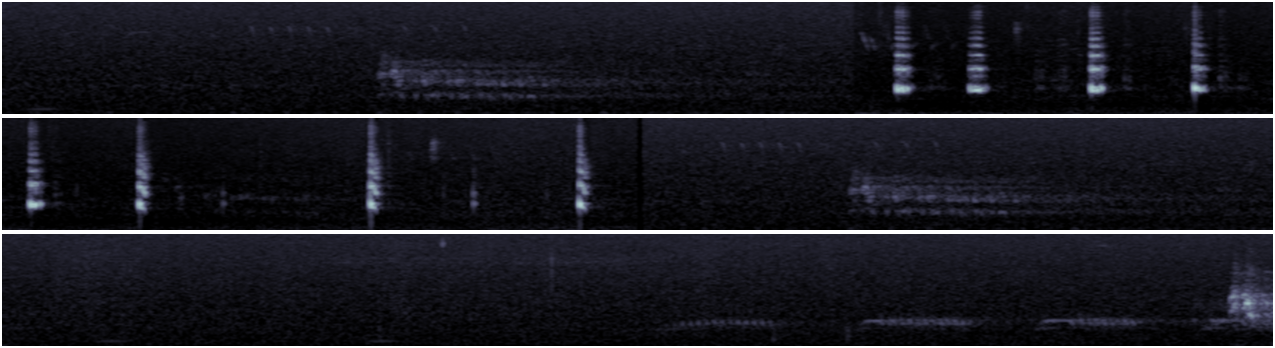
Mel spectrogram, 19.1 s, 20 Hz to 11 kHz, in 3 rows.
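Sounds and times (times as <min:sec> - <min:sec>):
faint turkey gobble: 0:01.9 - 0:03.5, 0:04.3 - 0:09.4, 0:10.6 - 0:12.4, 0:16.0 - 0:19.0
turkey calling sharp notes: 0:04.3 - 0:09.4.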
